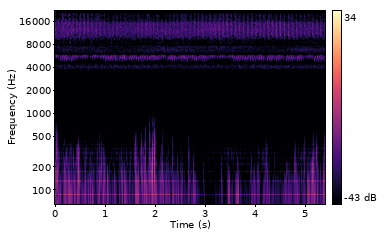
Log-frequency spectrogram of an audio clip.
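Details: Insects chirping on a moonlit night in tallgrass prairie at Konza Prairie Biological Station near Manhattan, Kansas: a steady, high, rapidly pulsed chirping runs throughout beneath loud low rumbling and thumping noise.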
